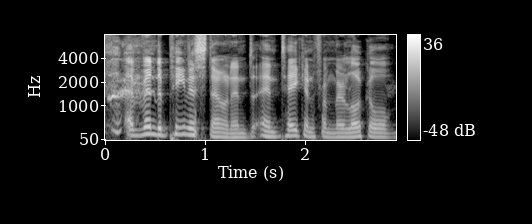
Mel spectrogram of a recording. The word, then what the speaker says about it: Penistone: It's Penistone.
